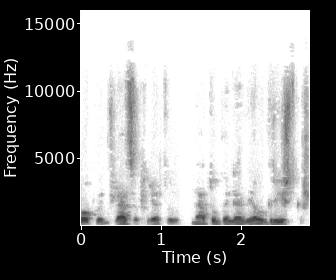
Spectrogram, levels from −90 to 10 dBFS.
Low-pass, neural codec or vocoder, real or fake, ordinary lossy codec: 14.4 kHz; none; real; AAC, 48 kbps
